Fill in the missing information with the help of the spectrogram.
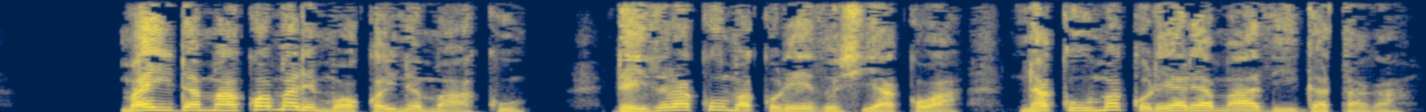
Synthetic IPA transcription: maidamaːkwamaɾemɔːkɔinemaku | ndeiðeɾakuːmakoɾeːðoɕiakwa | nakuːmakoɾeaɾeamaːðiːɡataɣa

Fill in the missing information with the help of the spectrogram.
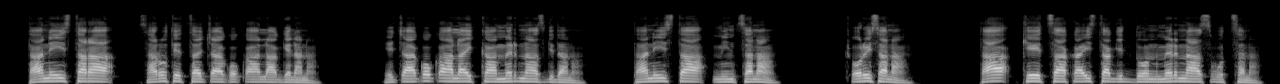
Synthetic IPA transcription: t̪ɐnɪːst̪ːɐɾɐ | sɐɾɔt̪ɛt͡sːɐt͡ʃʼaːkʼɔkʼaːlaːɡɛlɐnɐ̰ | hɛt͡ʃʼaːkʼɔkʼaːlɐjkːɐmɛɾnaːs̬ɡɪd̪ɐnɐ̰ | t̪ɐnɪɪst̪ːɐmɪnt͡sːɐnɐ | t͡ʃʼɔɾɪsɐnɐ̰ | t̪ɐke̞ːt͡sːaːkːɐɪst̪ːɐɡɪd̪ːɔnmɛɾɪnaːswɔt͡sːɐnɐ̰

